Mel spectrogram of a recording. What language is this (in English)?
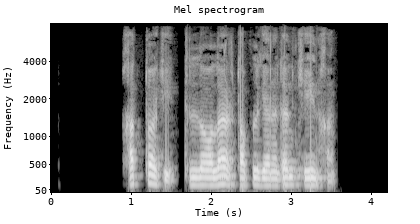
Uzbek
